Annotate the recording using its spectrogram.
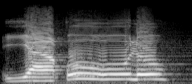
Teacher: ku panjang 2 harakat karena baris depan bertemu dengan waw. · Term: mat asli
